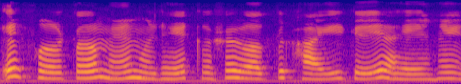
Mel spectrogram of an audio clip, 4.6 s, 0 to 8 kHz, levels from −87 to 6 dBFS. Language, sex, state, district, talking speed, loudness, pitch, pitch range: Hindi, female, Madhya Pradesh, Umaria, 130 wpm, -19 LUFS, 210 Hz, 200-240 Hz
